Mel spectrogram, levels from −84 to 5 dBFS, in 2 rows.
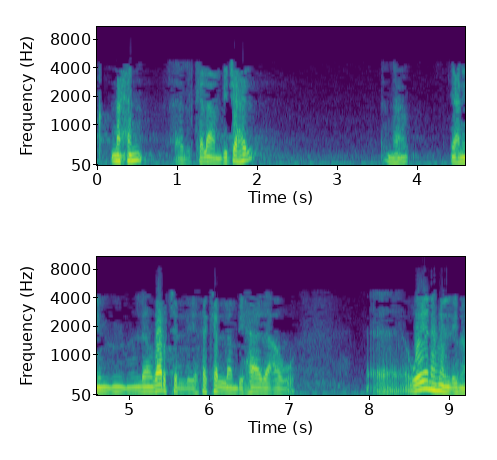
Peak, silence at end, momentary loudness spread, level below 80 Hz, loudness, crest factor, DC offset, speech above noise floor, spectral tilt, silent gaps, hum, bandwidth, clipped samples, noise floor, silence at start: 0 dBFS; 0 s; 18 LU; -44 dBFS; -12 LUFS; 12 dB; 0.4%; 33 dB; -10.5 dB/octave; none; none; 4.9 kHz; under 0.1%; -44 dBFS; 0 s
